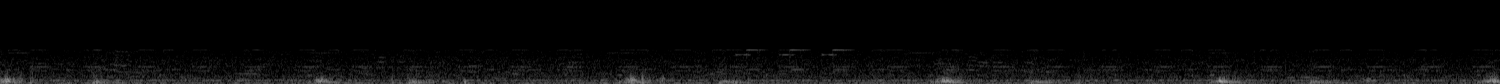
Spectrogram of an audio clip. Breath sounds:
Inhalation: 3.02-3.57 s, 6.17-6.72 s, 9.18-9.81 s, 12.07-12.66 s
Exhalation: 3.87-4.69 s, 7.17-7.80 s, 10.30-11.04 s, 13.09-13.87 s
Crackles: 6.17-6.72 s

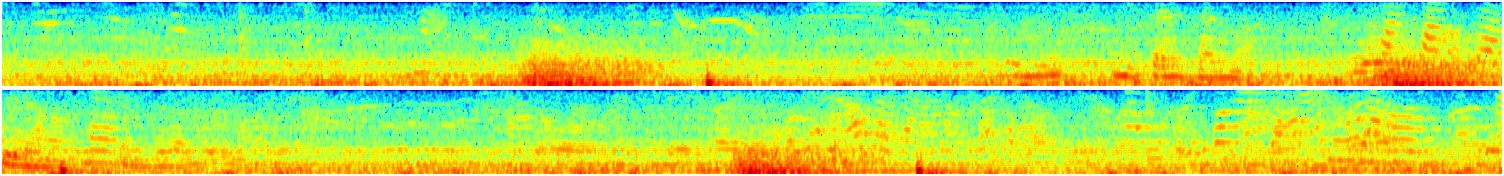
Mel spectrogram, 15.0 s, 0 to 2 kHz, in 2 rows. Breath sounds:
Inhalation: 2.59-3.40 s, 11.12-11.93 s

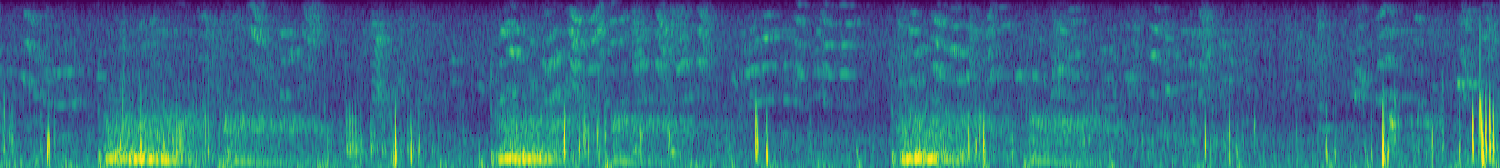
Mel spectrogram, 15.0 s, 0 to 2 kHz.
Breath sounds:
Inhalation: 0.91-2.08 s, 4.82-6.06 s, 8.84-10.01 s
Exhalation: 2.08-3.32 s, 6.06-7.27 s, 10.01-11.34 s

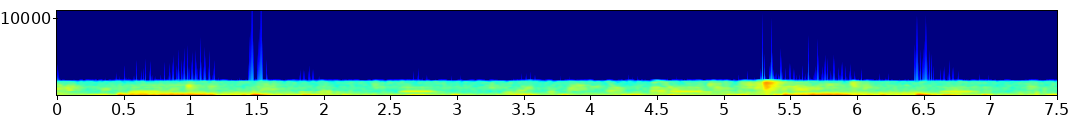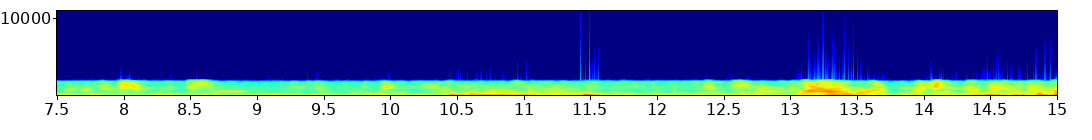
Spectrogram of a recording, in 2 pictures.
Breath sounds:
Inhalation: 0.37-1.50 s, 5.40-6.54 s, 10.45-11.58 s
Wheeze: 0.37-1.50 s, 5.40-6.54 s, 10.45-11.58 s

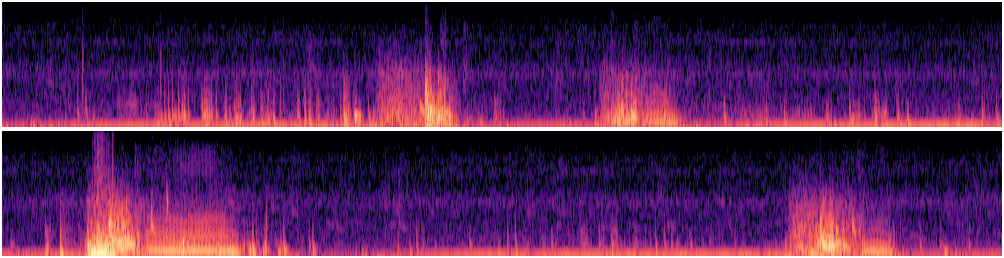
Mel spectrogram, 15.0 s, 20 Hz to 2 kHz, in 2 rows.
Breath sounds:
Inhalation: 2.80-3.38 s, 4.44-4.81 s, 8.12-8.55 s, 13.41-13.93 s
Exhalation: 4.78-5.15 s, 8.57-9.54 s, 13.96-14.28 s
Wheeze: 4.78-5.15 s, 8.57-9.54 s, 13.96-14.28 s

